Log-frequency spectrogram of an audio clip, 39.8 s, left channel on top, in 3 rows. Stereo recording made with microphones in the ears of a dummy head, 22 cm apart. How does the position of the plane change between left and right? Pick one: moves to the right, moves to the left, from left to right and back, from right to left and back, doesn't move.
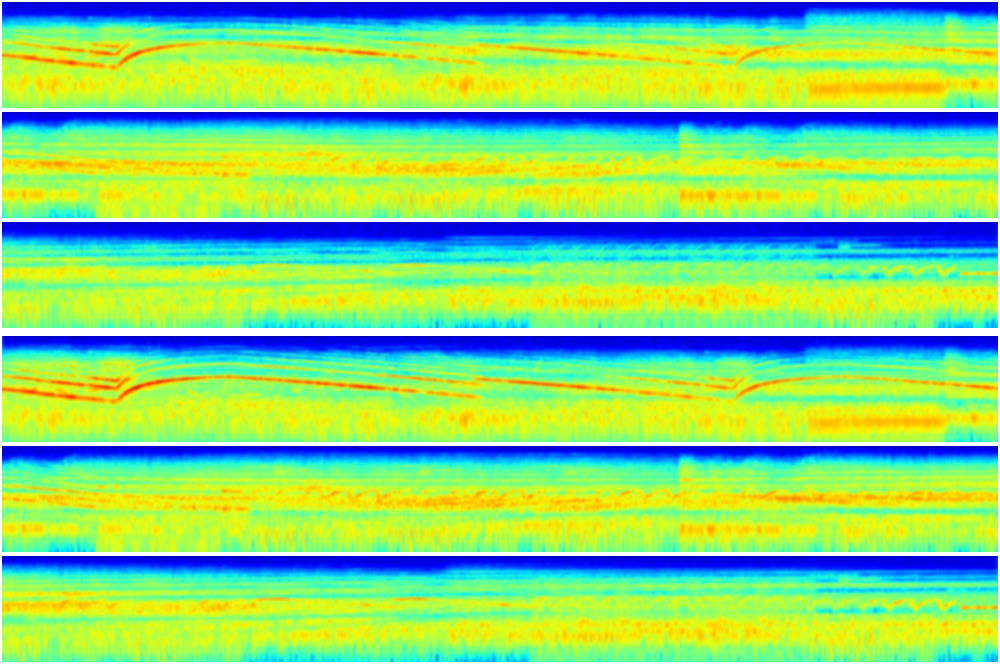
moves to the right.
